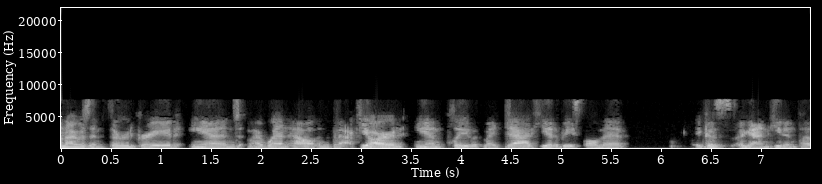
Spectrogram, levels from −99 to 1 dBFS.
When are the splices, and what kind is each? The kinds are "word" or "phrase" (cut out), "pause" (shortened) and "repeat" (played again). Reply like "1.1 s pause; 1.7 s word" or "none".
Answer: 1.9 s word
